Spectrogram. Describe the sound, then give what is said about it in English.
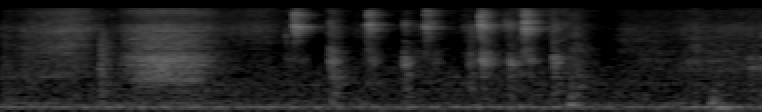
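Fingers type on a computer keyboard in a quick, irregular patter of light clicks, very faint and heard alone. “So, I'll just type it out for you.”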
